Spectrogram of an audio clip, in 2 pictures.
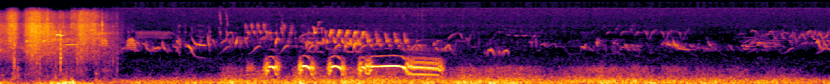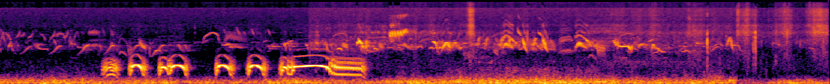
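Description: A hunter working a wooded high point to locate turkeys imitates an owl hoot, two loud rhythmic bursts of hooting calls separated by several seconds of open outdoor quiet with faint rustling.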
